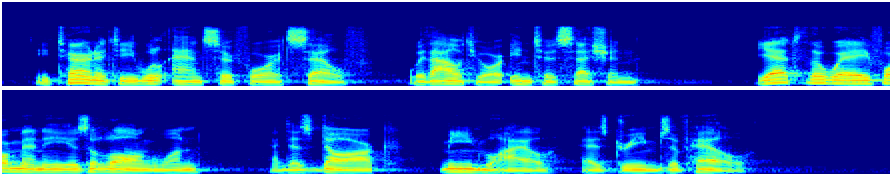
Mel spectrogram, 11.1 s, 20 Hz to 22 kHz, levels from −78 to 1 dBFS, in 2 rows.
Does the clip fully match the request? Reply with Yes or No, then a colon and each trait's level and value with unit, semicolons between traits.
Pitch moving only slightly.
No: average, 4.1 semitones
